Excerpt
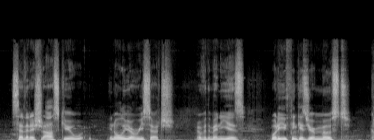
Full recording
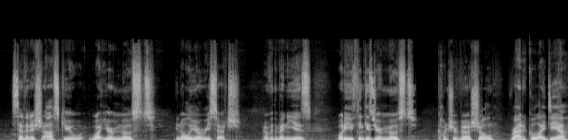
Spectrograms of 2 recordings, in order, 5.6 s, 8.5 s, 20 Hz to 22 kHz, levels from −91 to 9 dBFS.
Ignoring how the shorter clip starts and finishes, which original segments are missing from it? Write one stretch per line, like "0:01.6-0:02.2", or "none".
0:01.3-0:02.3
